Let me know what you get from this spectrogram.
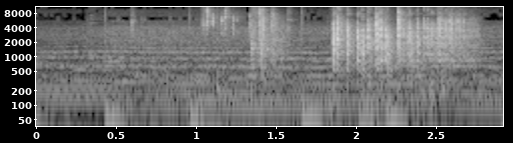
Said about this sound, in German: Würfelt bitte auf Initiative. Wie geht das denn? Haha, jetzt kommen wir zur Initiative. Was ihr macht, ist 2d10 würfeln.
